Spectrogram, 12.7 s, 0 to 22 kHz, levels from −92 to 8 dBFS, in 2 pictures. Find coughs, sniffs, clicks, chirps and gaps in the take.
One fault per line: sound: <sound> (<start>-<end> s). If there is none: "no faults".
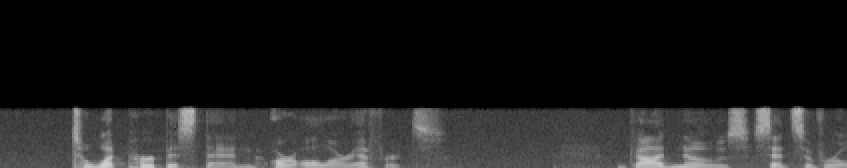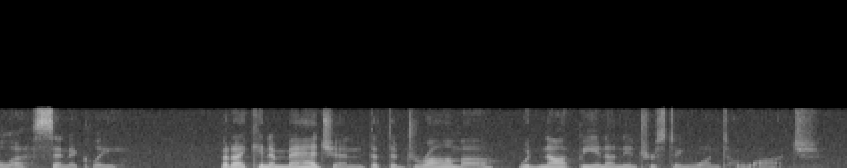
no faults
